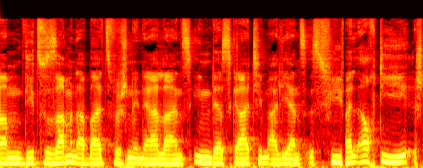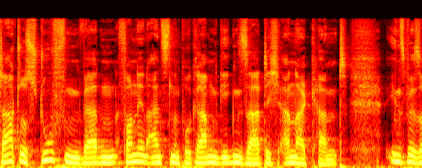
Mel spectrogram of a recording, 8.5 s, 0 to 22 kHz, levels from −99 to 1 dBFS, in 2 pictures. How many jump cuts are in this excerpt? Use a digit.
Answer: 2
